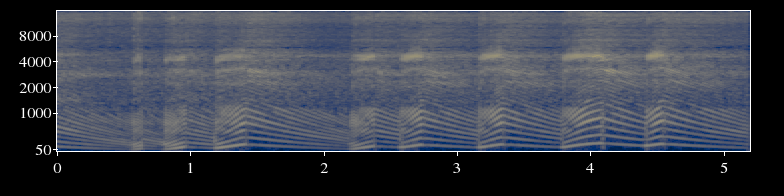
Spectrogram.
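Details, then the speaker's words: Stihl MS440 chainsaw, completely rebuilt and carburetor just tuned, with a 28-inch bar cutting red oak of nearly three feet: it screams up and eases back under load in quick cycles, picking up crisply each time; runs excellently, with a slight stumble on the backside. "Michael, dude, this thing running spectacular, man."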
